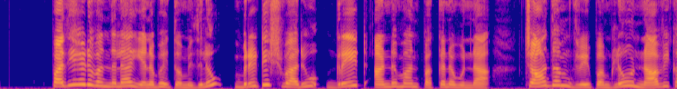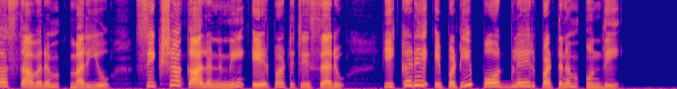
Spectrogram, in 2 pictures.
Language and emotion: Telugu, neutral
